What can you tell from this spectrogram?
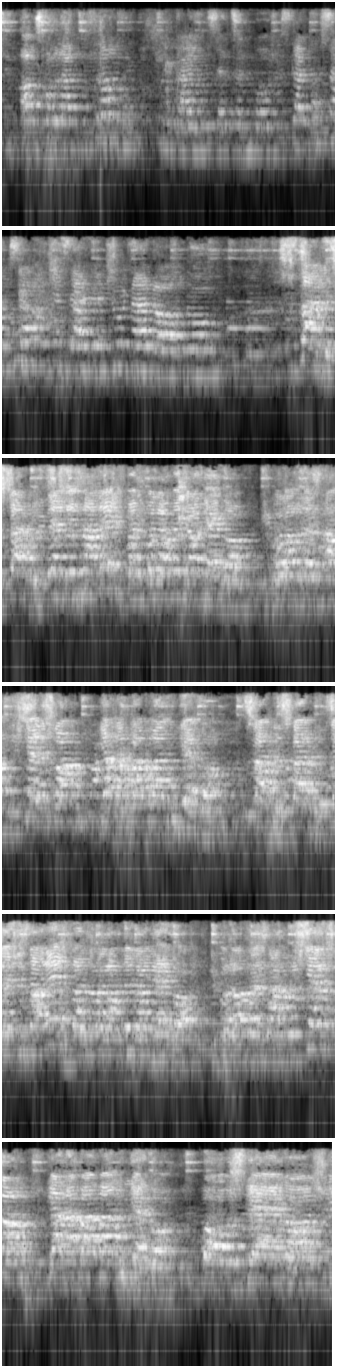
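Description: Group of young children singing a song together in unison, getting louder about a third of the way through.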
